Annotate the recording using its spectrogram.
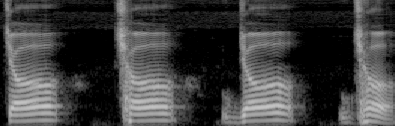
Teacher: अब आप ये बोलोगे ना तो आपकी जीभ तालु पे टकराती है, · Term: तालव्य अक्षर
